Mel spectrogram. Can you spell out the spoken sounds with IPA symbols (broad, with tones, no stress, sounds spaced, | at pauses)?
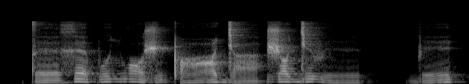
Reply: t ɛː˩ x ɛ˥˩ p o˥ ʎ w ɔ˥˩ ʒ ɪ˧ pʼ ɑː˩˥ ɟ a˩ | ʒ ɒ˥ ɟ e˥ β ɪː˩ | b e˩˥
